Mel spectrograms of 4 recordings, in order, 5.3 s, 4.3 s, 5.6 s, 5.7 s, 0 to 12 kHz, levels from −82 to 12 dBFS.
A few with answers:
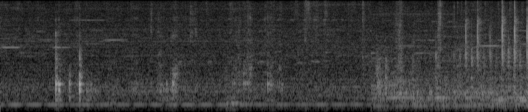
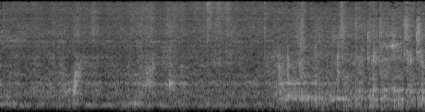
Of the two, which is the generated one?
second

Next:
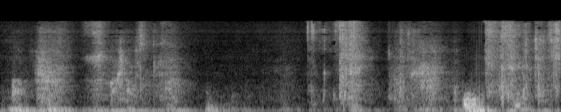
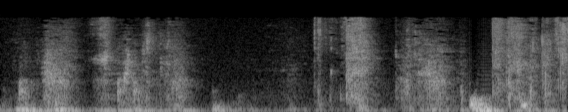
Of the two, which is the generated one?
first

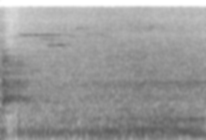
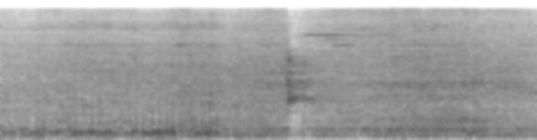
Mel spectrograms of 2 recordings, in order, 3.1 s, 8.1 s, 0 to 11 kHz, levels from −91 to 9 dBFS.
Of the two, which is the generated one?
second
